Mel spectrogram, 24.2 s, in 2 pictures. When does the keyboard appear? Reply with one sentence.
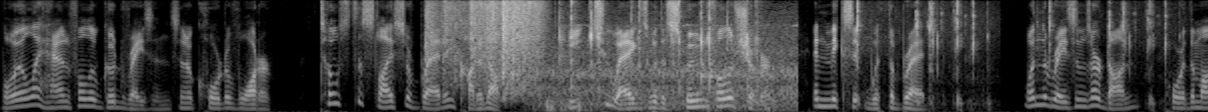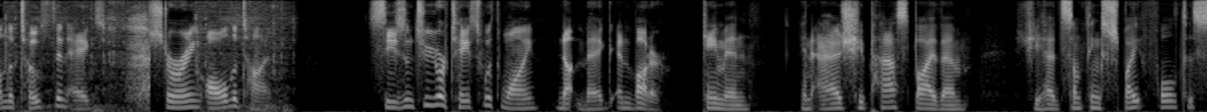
You can hear the keyboard from 5.2 to 15.1 s.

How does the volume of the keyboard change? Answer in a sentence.
The volume of the keyboard goes down.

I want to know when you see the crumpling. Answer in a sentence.
You can hear the crumpling from 4.2 to 5.5 s.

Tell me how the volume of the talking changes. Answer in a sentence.
The loudness of the talking goes up, then down.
